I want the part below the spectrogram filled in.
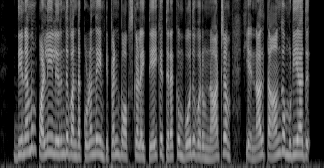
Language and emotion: Tamil, disgusted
